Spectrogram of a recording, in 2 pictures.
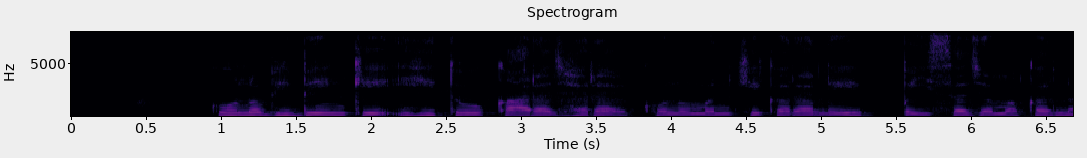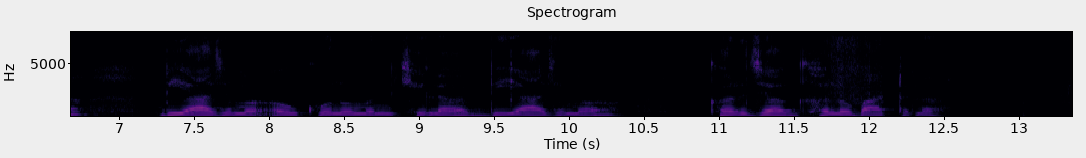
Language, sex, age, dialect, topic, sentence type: Chhattisgarhi, female, 18-24, Western/Budati/Khatahi, banking, statement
